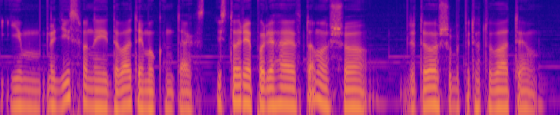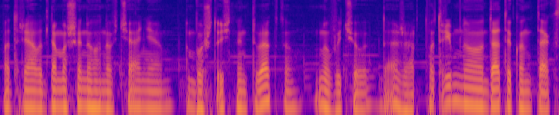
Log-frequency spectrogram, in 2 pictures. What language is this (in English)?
Ukrainian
